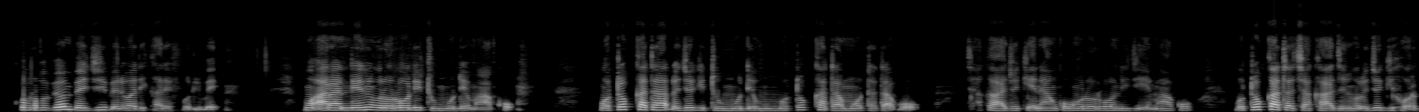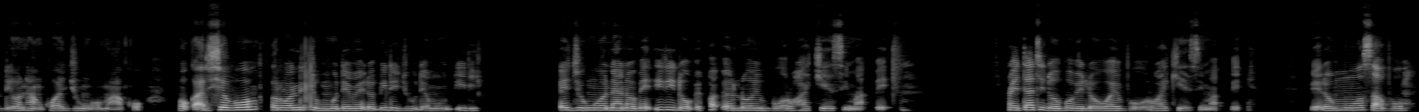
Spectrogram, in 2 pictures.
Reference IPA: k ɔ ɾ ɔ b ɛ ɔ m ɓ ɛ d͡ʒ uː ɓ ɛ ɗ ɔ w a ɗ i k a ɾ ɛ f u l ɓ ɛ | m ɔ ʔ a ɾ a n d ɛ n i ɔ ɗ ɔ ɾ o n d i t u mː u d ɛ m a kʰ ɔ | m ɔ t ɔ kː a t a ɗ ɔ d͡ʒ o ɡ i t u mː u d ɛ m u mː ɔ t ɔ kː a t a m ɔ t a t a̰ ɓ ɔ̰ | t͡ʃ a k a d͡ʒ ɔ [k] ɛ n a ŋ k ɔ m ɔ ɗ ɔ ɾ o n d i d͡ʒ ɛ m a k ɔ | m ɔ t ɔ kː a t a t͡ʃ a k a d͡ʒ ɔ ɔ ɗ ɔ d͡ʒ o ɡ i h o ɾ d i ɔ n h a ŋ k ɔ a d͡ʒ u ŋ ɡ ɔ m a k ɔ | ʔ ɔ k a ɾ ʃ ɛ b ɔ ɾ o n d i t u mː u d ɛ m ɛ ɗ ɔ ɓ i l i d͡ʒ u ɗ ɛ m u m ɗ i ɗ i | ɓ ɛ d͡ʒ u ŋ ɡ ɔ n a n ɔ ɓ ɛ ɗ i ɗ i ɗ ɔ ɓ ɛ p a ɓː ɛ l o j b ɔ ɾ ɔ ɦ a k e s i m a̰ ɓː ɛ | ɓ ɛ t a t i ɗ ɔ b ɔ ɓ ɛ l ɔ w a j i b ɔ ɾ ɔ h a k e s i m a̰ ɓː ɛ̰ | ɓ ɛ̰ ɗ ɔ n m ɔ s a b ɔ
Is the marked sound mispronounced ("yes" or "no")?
no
